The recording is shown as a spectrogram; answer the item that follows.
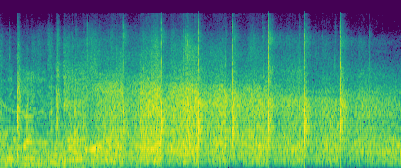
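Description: About ten sharp, irregular clacks or knocks a few tenths of a second apart, over a background murmur of voices.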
